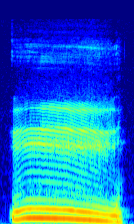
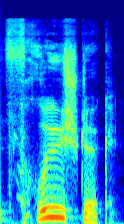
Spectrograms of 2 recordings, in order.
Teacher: We start with the U, the German version of U, U, and then we round our lips even more and place the tongue a little more at the front.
